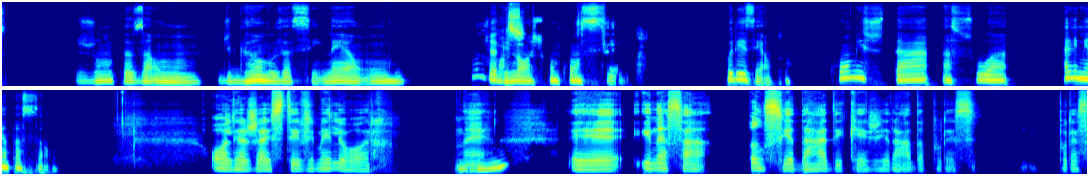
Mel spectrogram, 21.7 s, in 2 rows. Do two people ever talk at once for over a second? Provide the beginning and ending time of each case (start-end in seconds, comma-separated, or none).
none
